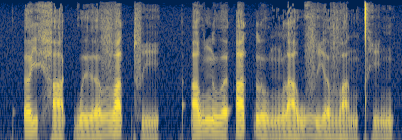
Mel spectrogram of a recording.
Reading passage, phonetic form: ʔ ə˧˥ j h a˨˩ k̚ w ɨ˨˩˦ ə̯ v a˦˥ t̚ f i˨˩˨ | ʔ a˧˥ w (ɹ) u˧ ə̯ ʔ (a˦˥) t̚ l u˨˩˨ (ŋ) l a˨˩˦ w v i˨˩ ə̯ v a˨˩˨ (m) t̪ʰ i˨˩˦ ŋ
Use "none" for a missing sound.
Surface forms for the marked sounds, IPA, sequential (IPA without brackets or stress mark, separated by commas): n, a˦˥, ŋ, n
